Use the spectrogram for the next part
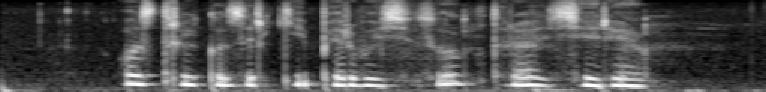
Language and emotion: Russian, neutral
